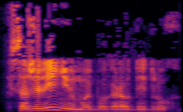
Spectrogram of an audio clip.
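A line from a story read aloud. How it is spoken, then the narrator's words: Sad old man. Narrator (Russian): грустно ответил герою старец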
